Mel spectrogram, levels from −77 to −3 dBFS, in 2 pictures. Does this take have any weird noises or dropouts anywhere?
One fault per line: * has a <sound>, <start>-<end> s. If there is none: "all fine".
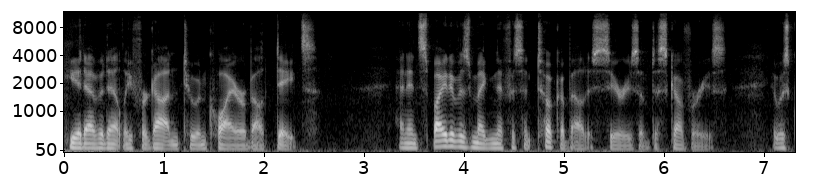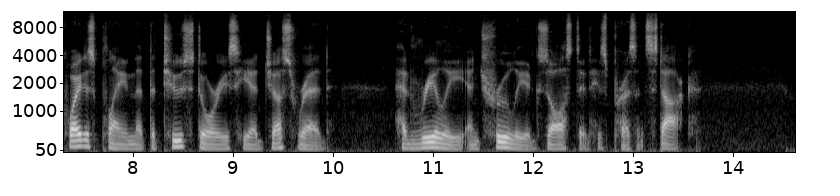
all fine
